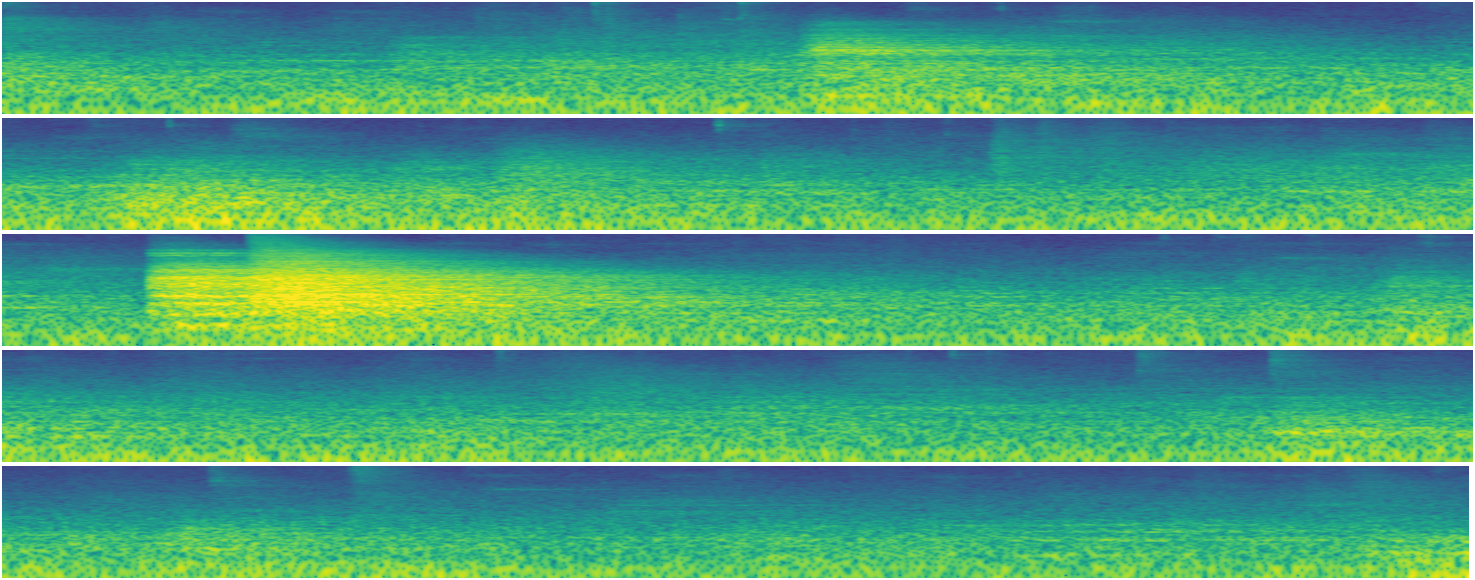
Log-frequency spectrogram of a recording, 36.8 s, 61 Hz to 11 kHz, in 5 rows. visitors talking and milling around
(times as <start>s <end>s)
18.0s 27.3s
